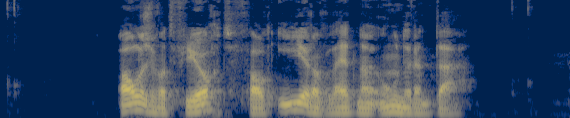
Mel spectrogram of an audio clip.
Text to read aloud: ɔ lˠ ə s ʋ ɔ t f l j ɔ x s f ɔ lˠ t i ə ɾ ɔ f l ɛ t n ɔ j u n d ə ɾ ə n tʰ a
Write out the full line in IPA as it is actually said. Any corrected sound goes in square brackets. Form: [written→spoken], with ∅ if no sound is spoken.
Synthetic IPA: ɔ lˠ ə s ʋ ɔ t f l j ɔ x [s→t] f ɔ lˠ t i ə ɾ ɔ f l ɛ t n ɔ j u n d ə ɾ ə n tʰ a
